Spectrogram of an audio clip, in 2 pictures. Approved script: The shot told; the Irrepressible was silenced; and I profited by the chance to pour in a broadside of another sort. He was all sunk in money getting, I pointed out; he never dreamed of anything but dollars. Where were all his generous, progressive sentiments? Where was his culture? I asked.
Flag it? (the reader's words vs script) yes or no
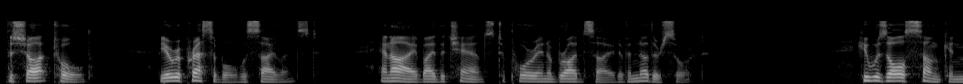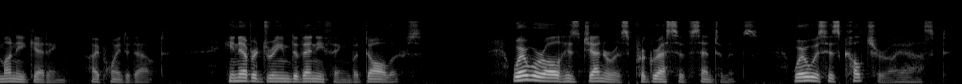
yes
